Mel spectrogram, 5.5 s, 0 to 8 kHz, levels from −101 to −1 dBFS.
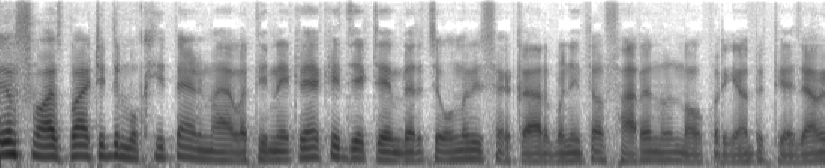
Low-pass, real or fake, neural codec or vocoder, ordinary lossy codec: none; fake; codec, 16 kHz, 1 kbps, FunCodec, trained on LibriTTS, 50 frames a second; none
